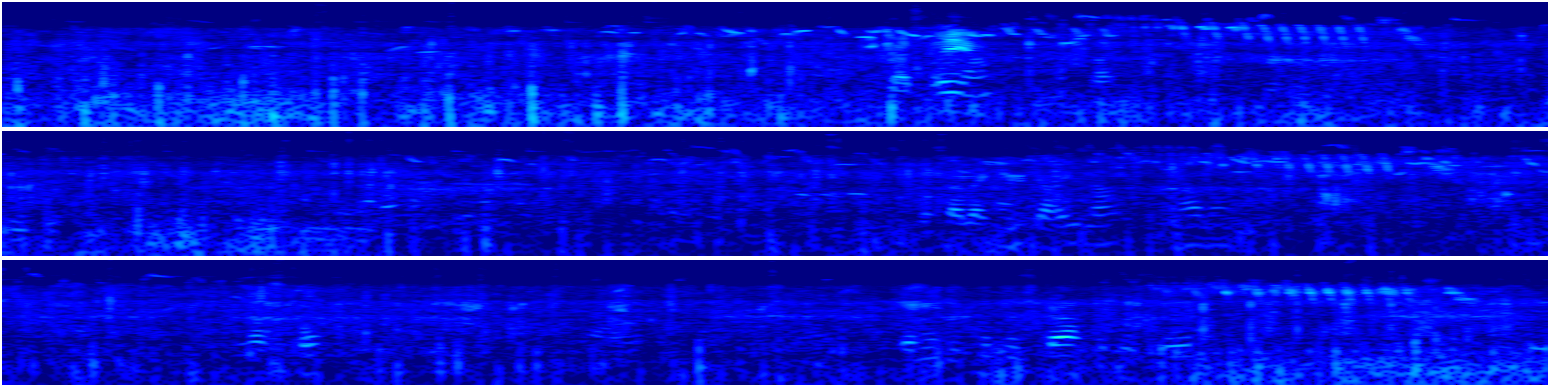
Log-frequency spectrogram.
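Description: A horse's hooves thud on grass as it canters.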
